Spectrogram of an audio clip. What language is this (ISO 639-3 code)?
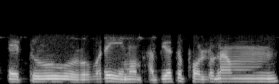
asm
